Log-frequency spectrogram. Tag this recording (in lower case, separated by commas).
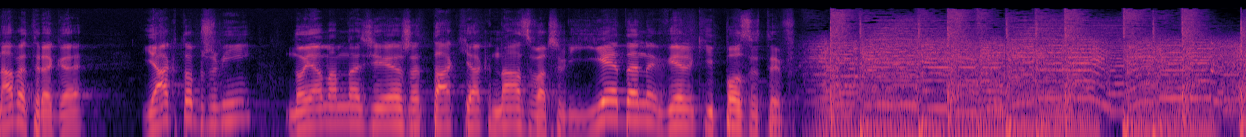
music, exciting music, speech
